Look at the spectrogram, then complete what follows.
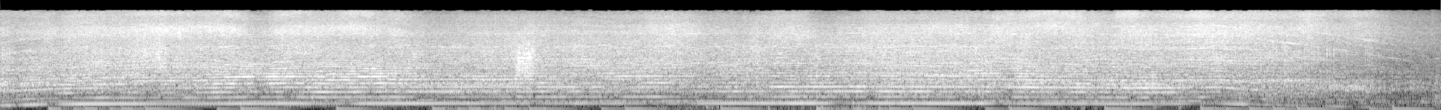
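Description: Electric orbital sander spinning up, running steadily at a high hum for about twelve seconds while sanding weathered wood, then switched off and winding down near the end.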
